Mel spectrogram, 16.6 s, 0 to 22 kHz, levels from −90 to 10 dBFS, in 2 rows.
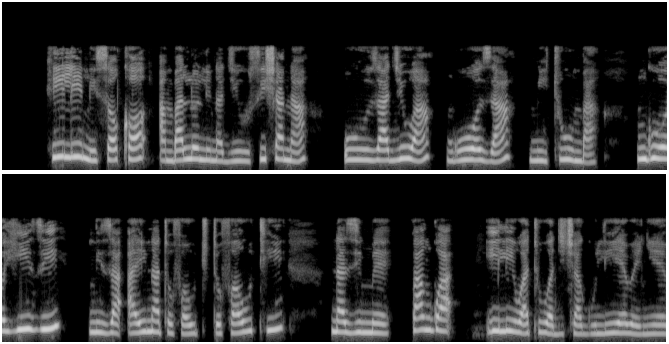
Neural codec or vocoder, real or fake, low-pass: none; real; 7.2 kHz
